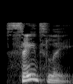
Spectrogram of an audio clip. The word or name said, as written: saintly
